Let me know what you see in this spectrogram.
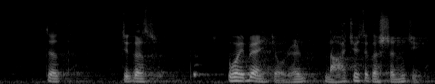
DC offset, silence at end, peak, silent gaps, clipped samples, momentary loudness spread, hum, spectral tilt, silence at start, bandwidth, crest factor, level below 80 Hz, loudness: under 0.1%; 0 s; -18 dBFS; none; under 0.1%; 17 LU; none; -5.5 dB/octave; 0.45 s; 15.5 kHz; 20 dB; -70 dBFS; -38 LUFS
